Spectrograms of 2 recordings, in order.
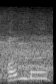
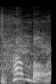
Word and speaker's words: Humble: The H is silent.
